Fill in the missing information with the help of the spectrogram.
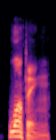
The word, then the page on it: whopping: British English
